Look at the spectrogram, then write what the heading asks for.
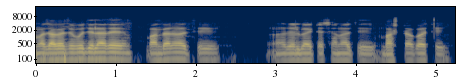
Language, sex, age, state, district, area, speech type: Odia, male, 18-30, Odisha, Jagatsinghpur, rural, spontaneous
